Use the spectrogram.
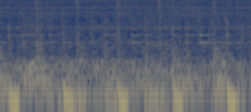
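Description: Water flowing steadily from a freshly primed shallow well line, a continuous splashing gush with faint rhythmic pulsing, alone without talk.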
